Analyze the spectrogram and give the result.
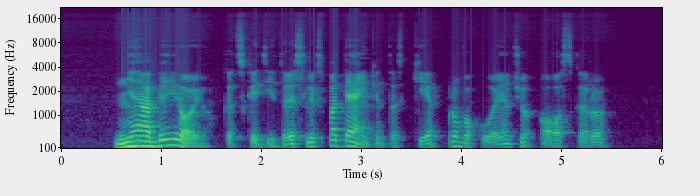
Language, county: Lithuanian, Šiauliai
